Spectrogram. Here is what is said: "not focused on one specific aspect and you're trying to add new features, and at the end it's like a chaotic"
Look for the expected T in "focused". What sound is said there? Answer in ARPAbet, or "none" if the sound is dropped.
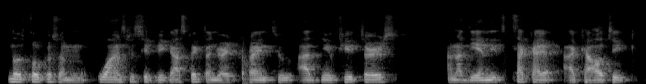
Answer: none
